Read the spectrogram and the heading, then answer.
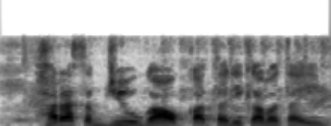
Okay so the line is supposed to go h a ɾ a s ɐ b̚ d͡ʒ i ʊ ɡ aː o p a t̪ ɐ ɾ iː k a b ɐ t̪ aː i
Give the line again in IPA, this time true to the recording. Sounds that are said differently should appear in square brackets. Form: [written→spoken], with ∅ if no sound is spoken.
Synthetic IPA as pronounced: h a ɾ a s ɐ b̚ d͡ʒ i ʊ ɡ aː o [p→k] a t̪ ɐ ɾ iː k a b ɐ t̪ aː i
